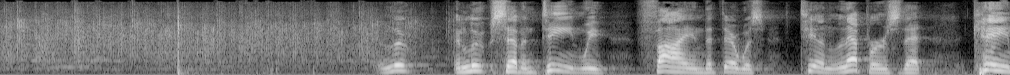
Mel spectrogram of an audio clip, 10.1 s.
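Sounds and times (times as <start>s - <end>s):
audience clapping: 0.0s - 5.0s
speech: 3.8s - 10.1s.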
